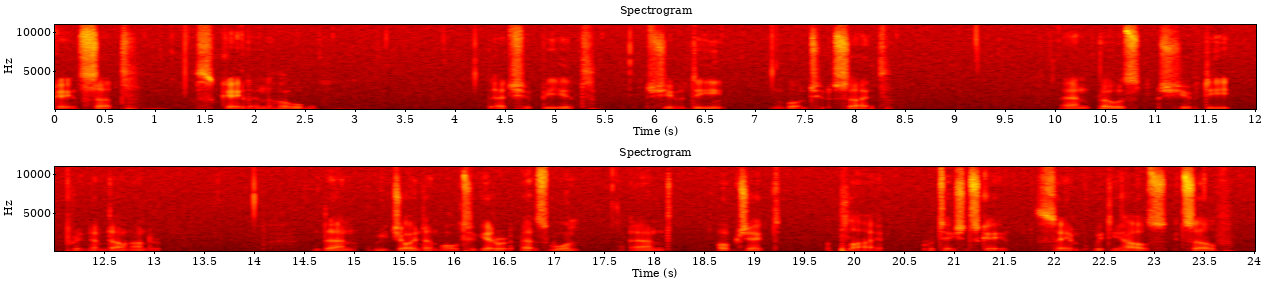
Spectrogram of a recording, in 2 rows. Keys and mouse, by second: 1.5 s, 3.2-4.7 drag, 6.2 shift+d, 6.9-9.2 drag, 11.3 shift+d.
